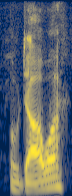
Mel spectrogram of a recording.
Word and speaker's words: Odawa: Ottawa? Odawa. Is that how they say it? Odawa? Yeah, it's Odawa. It's a native I thought it was Ottawa, like the Ottawa No, it's Odawa and Kewadin and Bay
